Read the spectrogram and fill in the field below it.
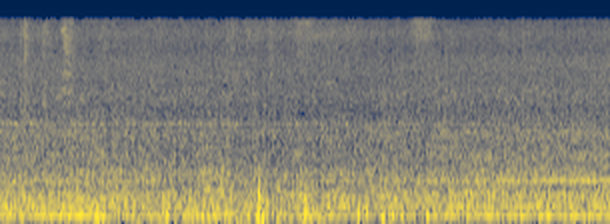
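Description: Train wheels knock and clatter on the rails.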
